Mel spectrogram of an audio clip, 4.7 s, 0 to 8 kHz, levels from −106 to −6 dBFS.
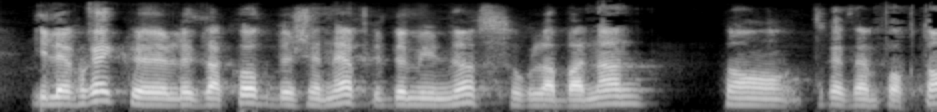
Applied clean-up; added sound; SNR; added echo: neural mask model Resemble Enhance denoiser.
